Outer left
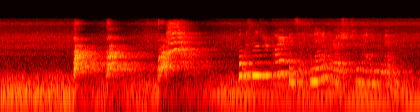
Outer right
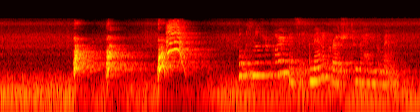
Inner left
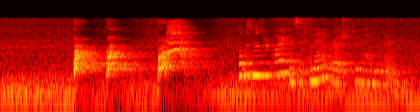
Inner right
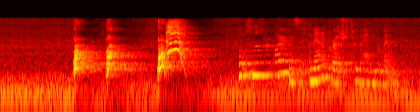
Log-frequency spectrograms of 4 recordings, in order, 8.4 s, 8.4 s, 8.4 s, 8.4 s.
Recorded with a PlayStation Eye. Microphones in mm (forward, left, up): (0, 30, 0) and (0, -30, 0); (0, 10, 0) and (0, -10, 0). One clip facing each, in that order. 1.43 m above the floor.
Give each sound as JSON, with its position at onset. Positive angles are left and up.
{"t": 1.5, "sound": "a dog barking", "side_deg": -25, "distance_m": 1.8}
{"t": 3.3, "sound": "a scream", "side_deg": -65, "distance_m": 1.3}
{"t": 4.8, "sound": "a woman speaking", "side_deg": 5, "distance_m": 2.0}
{"t": 6.2, "sound": "a woman speaking", "side_deg": -45, "distance_m": 2.5}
